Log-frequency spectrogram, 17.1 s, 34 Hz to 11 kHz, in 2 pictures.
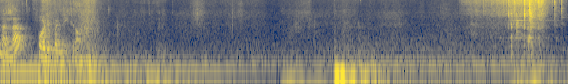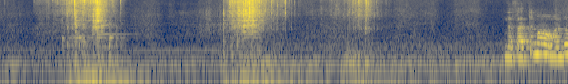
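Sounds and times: grains and nuts pouring into steel jar: 0:07.0 - 0:08.5, 0:09.2 - 0:10.4, 0:11.9 - 0:14.4.

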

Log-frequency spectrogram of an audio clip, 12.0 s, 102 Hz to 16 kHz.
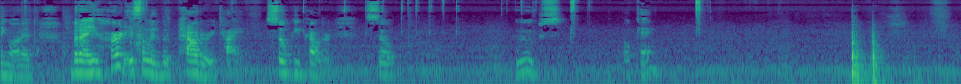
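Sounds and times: glass bottle knocking on table: 0:10.6 - 0:11.1.

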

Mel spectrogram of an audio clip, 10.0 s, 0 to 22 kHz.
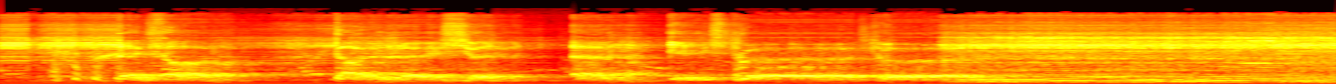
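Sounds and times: death metal band playing live: 0:05.4 - 0:10.0.

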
